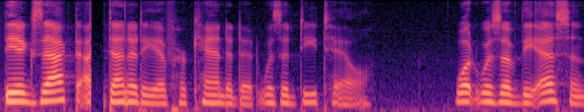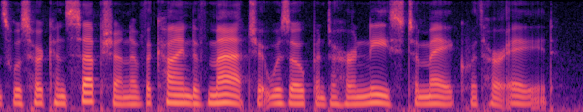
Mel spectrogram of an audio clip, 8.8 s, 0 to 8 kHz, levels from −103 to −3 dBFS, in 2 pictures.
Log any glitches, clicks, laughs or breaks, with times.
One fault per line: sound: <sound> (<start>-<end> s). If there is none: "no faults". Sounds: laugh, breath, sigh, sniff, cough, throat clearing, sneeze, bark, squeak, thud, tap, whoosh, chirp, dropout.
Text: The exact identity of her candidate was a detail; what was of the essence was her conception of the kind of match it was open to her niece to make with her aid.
sound: dropout (0.7-0.8 s)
